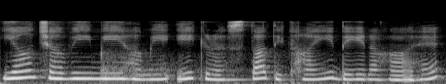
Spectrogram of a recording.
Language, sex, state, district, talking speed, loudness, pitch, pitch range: Hindi, female, Assam, Kamrup Metropolitan, 135 wpm, -15 LUFS, 255 Hz, 230-275 Hz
